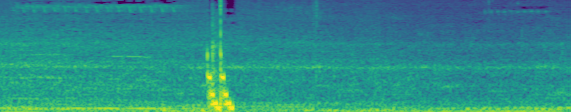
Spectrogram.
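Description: A steady low hum under a voice recording, with a man saying 'Ok' once a little before halfway.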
